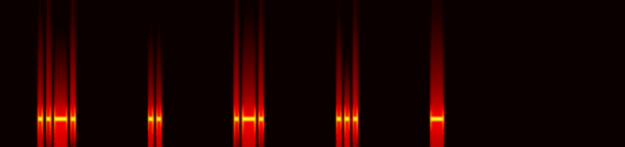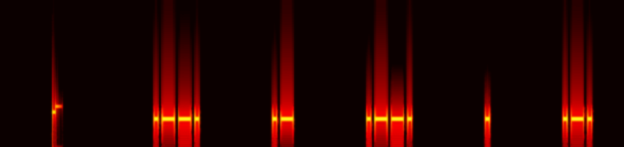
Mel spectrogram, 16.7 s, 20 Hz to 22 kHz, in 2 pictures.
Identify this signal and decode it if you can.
Morse code, heard as a keyed tone, about 22 wpm, spaced as for 8 wpm, 700 Hz. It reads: FIRST PAPER
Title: 6x Character Spacing - Top 300 Words - 22wpm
